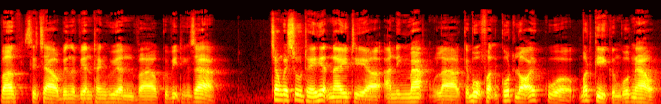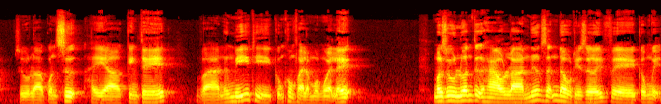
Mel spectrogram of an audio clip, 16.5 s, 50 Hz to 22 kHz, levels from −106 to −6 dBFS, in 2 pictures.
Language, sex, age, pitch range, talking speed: Vietnamese, male, 20-39, 105-160 Hz, 245 wpm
